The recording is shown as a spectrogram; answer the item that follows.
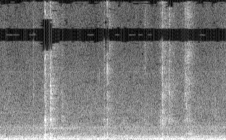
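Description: Scissors cutting through cloth: a few faint, short snips.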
